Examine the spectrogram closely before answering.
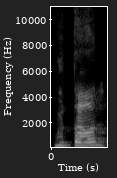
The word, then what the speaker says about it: mouton: Mouton is how you say it in French.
